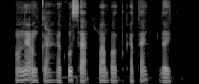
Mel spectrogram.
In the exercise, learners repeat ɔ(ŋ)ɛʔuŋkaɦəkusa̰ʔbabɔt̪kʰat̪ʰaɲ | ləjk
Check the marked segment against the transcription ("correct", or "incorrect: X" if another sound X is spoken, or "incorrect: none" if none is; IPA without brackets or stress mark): incorrect: n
